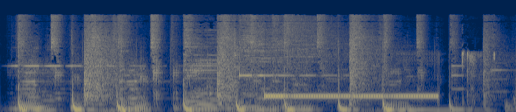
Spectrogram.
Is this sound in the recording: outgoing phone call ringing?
yes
